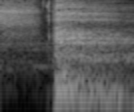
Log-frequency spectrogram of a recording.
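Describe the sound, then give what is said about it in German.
A single deep breath follows a brief near-silence, then rushes in as a loud, airy, breathy sound that holds steady to the end. “Und du nimmst einen nächsten Atemzug.”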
